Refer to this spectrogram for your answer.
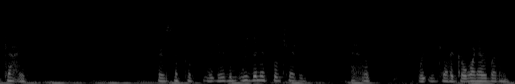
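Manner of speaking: urgent, frantic, panicked, tripping over words. A player's character calls out to the party, yelling frantically. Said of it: "I'm yelling at them".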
